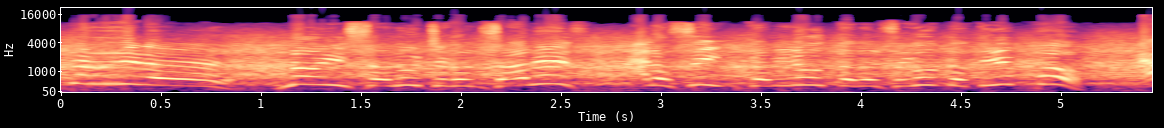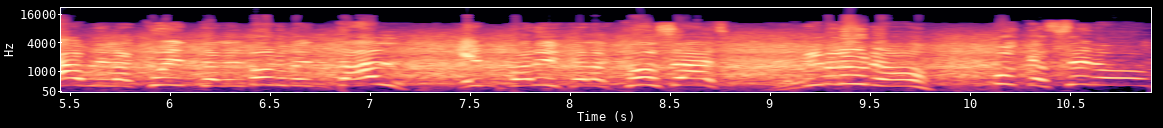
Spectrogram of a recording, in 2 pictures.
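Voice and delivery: loud shouted goal call; breakneck goal commentary. Real, not acted. Goal call, River vs Boca.

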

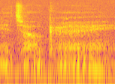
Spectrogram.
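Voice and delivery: soft, slow whispered comfort. Real, not acted. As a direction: barely breathe the words. Soothing sick partner.

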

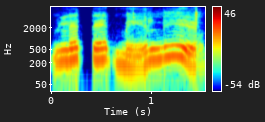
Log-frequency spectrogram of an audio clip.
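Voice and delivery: drawn-out plea. Real, not acted. Defending Kwame to the chat.

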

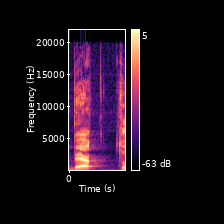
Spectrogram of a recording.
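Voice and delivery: ব্যক্ত as "baek-to"; open "ae" vowel. Shown as a demonstration. Teacher answering the question, ব্যক্ত as "baek-to". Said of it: "কী বলতে হবে".

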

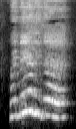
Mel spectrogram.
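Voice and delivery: a tiny animal encouraging; bush baby voice. Acted. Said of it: "said Bush Baby".

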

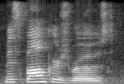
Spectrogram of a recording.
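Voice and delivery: ordinary delivery, nothing marked

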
